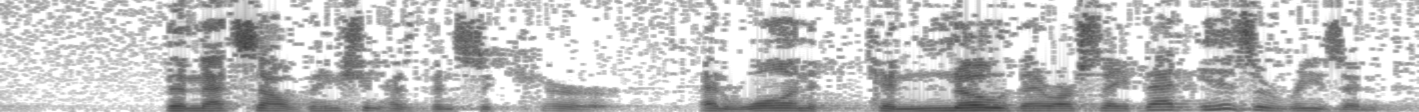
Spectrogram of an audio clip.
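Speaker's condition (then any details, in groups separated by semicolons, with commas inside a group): No condition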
